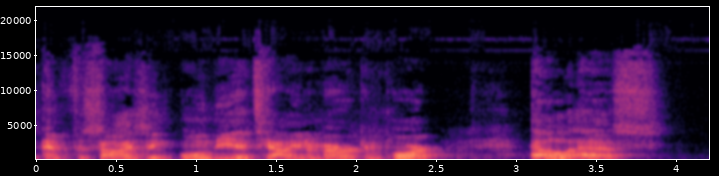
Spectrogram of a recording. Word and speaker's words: Ellesse: on the italian-american part LS as many people have mispronounced over the years and butchered as a lease or Alesi a it is LS and it's it's actually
